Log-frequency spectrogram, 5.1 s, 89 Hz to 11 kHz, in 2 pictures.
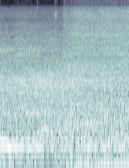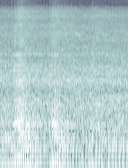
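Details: Honda Beat Pop injection scooter that sputters and loses power when the throttle is opened, after an emergency fuel pump fix raising pressure to about 20–40 PSI: steady even idle, no stumbling, outdoor traffic; engine running normally.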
